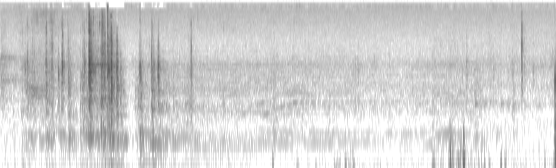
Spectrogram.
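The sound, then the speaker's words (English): A VHS cassette is inserted into a VCR, producing scattered mechanical clicks and plastic clunks. A busier, louder run of rattling mechanism sounds follows near the end. “Okay, well, let's try and put this cassette in and see. Okay, so this is the SOS cassette. Let's hope it works. Let's put it in, see if we can get the theme song.”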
